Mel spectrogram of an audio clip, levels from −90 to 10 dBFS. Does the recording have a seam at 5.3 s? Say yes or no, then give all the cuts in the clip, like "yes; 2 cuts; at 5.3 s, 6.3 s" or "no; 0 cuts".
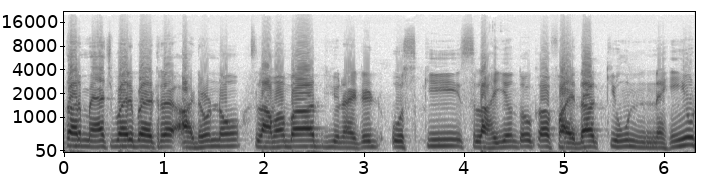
no; 1 cut; at 1.9 s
